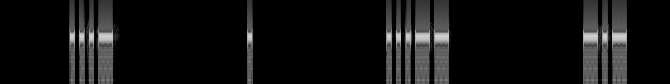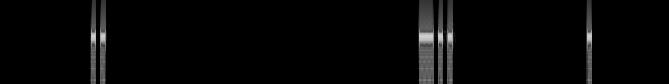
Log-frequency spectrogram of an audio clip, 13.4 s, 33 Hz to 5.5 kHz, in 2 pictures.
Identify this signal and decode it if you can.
Morse code, heard as a keyed tone, about 25 wpm, spaced as for 6 wpm, 590 Hz. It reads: VE3KI DE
